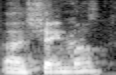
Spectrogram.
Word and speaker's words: Sheinbaum: Sheinbaum. Sheinbaum. Is that her last name? Yeah, that's her last name. Her first name is Claudia. Claudia Sheinbaum. I ain't gonna lie to you. Sheinbaum is a weird name for a Mexican.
